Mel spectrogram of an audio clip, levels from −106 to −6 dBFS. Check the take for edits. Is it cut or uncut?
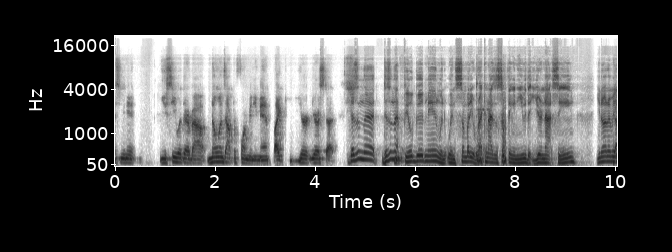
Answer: uncut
